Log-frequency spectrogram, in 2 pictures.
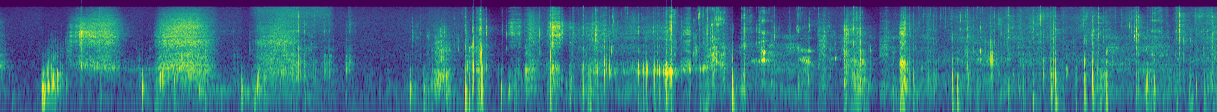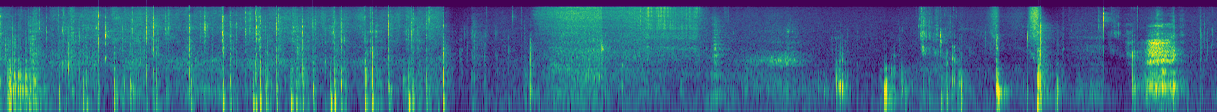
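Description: A person biting and chewing fast food: a dense run of crunches and wet mouth clicks, with a short hissing rustle about three quarters of the way through.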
